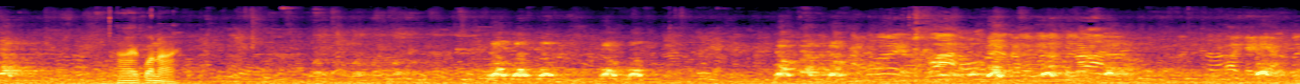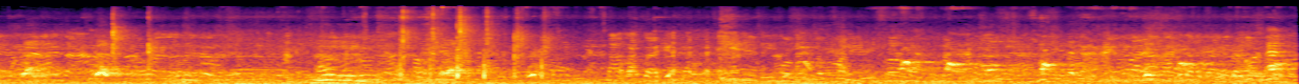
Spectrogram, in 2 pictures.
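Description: A crowd of men chatters nearby.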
